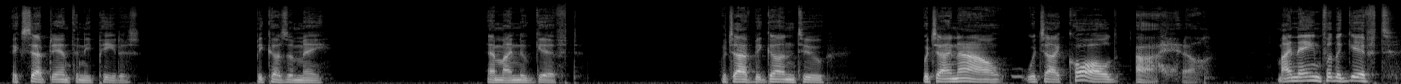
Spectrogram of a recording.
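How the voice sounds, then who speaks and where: Slow, brooding troubled teenage boy played by a man. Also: on the low side, fairly bright tone. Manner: halting, deliberate, with dramatic pauses and repeated phrases. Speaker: writer performing own short story. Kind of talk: dramatic first-person monologue, flash fiction podcast.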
